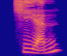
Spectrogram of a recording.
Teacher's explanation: เ ข ี ย น is said with a rising tone because it has a high-class consonant and a live syllable ending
